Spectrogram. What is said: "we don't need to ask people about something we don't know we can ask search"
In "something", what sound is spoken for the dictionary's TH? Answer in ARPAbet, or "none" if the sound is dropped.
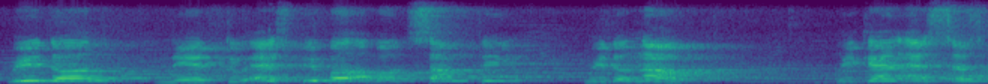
T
